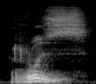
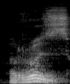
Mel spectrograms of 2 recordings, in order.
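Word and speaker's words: رز: If I add a re with a z, it's pronounced as ruz. Now notice there's this little u in there. That means there's a little bum over here. So it's ruz, which means rice.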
